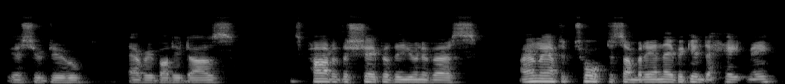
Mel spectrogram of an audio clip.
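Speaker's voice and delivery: low, self-pitying drone; depressed robot. Acted. Marvin accuses Ford of hating him, morose drone. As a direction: drone it wearily, without hope.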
